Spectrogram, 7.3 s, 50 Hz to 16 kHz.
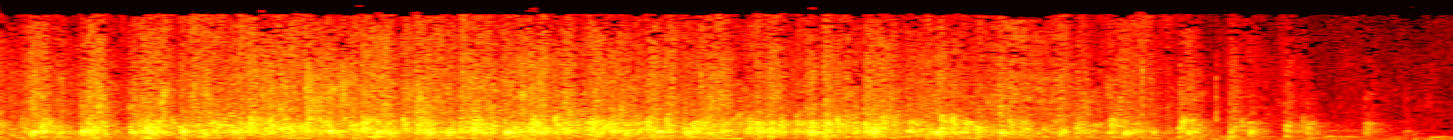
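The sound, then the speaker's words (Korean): Lawmakers at the Democratic Party of Korea's 79th general meeting of lawmakers applaud steadily and loudly for several seconds as party leader Lee Jae-myung is introduced to speak, a dense crackle of many hands clapping at once that gradually thins out and fades near the end. “뜨거운 박수 많이 필요합니다”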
